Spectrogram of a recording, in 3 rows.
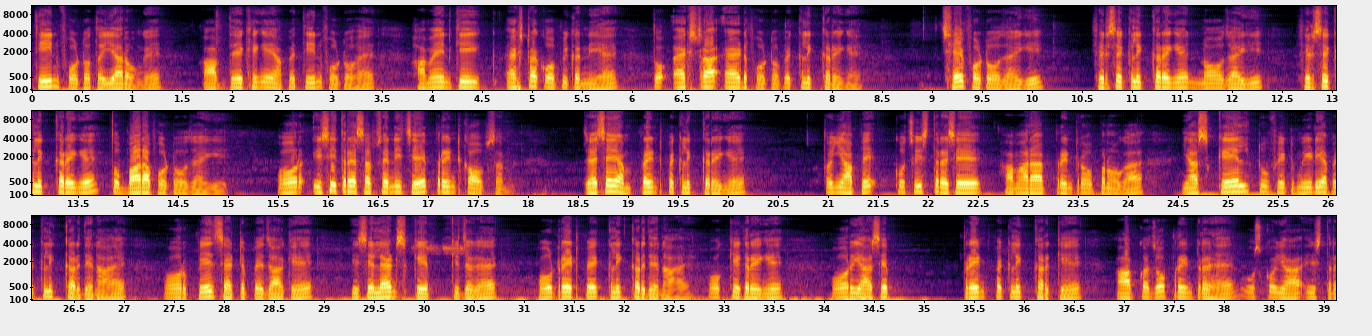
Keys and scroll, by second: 0.8 space, 9.7 ctrl+-.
